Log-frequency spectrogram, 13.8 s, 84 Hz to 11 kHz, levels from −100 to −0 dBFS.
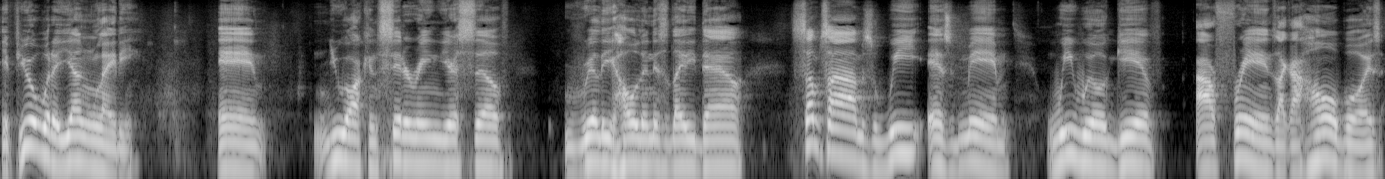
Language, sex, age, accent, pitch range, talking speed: English, male, 30-49, American, 120-150 Hz, 120 wpm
